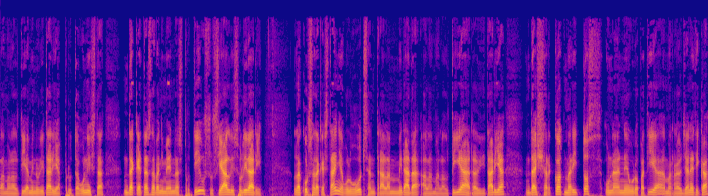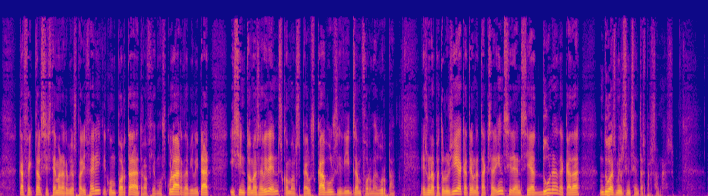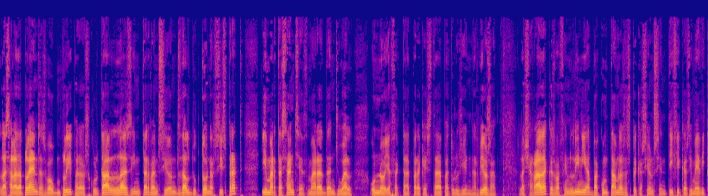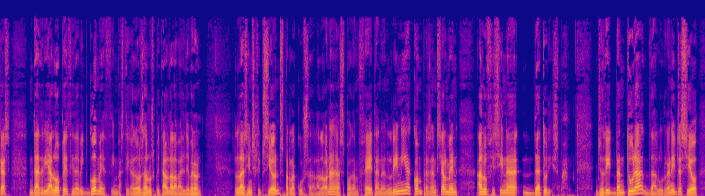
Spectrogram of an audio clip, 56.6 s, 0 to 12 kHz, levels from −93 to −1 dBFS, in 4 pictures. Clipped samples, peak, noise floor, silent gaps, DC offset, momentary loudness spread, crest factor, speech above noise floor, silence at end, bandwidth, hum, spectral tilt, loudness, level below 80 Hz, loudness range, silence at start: under 0.1%; -2 dBFS; -55 dBFS; none; under 0.1%; 12 LU; 22 dB; 31 dB; 0.15 s; 11.5 kHz; none; -5.5 dB/octave; -24 LUFS; -46 dBFS; 4 LU; 0 s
